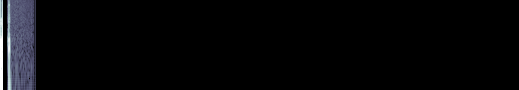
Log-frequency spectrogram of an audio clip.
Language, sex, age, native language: Icelandic, male, 50-59, Icelandic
